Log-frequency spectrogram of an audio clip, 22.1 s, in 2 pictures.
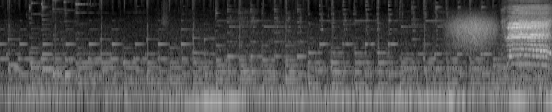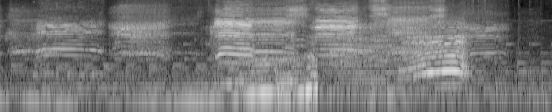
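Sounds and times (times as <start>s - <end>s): background music: 0.0s - 22.0s
farm animal bleating: 10.0s - 21.4s.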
